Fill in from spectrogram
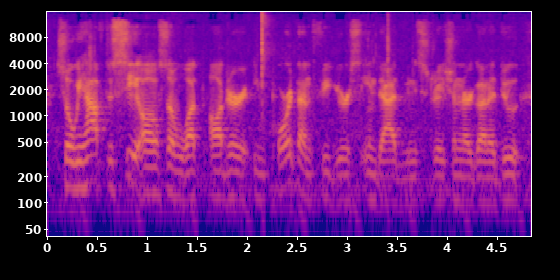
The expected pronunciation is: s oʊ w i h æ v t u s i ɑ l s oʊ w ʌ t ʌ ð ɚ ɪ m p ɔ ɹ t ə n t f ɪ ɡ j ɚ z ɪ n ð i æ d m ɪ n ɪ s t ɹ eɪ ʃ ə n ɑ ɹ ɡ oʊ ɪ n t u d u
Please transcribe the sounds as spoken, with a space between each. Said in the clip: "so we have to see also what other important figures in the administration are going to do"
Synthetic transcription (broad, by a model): s oʊ w i h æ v t u s i ɑ l s oʊ w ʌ t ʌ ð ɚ ɪ m p ɔ ɹ t ə n t f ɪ ɡ j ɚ s ɪ n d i æ d m ɪ n ɪ s t ɹ eɪ ʃ ə n ɑ ɹ ɡ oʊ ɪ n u d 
